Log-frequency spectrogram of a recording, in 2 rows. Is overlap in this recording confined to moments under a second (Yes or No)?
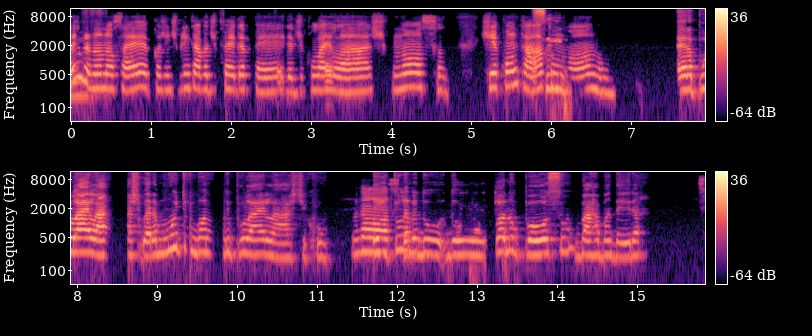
Yes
